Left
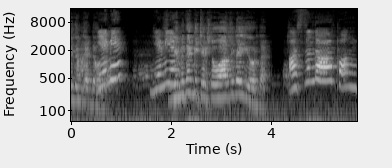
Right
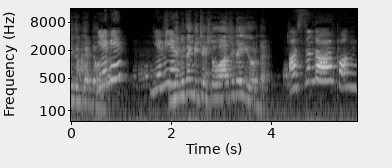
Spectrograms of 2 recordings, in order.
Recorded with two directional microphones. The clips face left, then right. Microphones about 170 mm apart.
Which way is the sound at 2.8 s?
30° left (ahead or behind).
